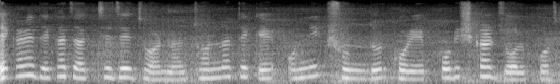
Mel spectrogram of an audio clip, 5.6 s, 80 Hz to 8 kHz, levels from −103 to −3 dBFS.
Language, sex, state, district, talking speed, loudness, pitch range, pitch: Bengali, female, Assam, Hailakandi, 150 wpm, -21 LUFS, 225-270 Hz, 245 Hz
